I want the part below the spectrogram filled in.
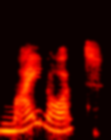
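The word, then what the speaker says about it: Minot: by me not okay or if you want you can pronounce it as my naught why not okay i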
